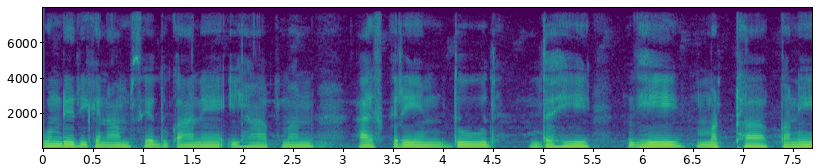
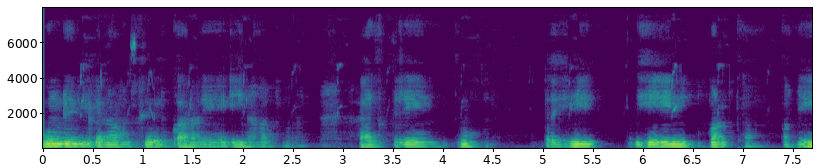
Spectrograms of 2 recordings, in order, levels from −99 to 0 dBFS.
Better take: first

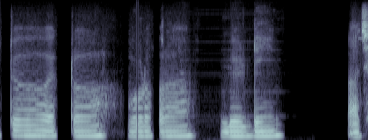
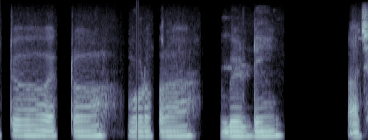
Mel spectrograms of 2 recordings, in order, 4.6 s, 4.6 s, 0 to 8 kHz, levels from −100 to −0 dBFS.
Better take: second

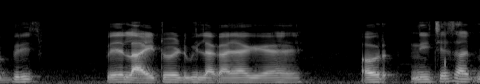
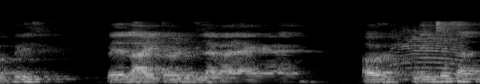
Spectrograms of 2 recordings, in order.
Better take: first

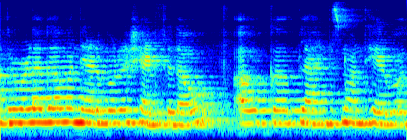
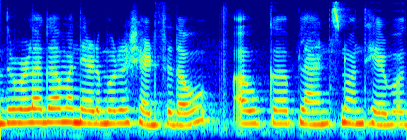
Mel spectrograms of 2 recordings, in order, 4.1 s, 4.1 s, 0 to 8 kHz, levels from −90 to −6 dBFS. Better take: second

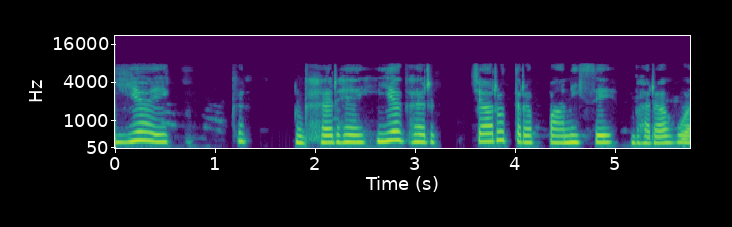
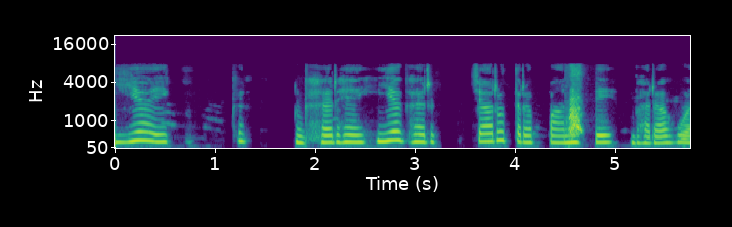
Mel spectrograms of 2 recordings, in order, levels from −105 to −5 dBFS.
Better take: first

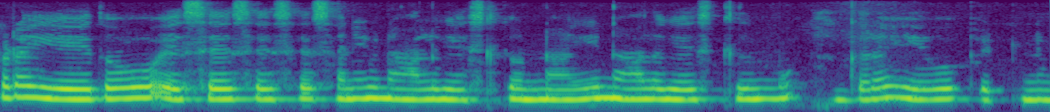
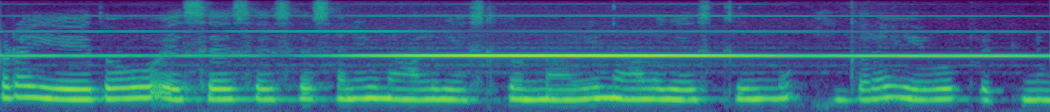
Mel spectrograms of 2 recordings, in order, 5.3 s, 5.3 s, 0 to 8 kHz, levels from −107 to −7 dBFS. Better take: first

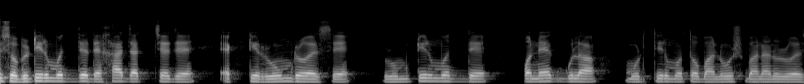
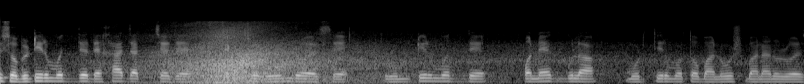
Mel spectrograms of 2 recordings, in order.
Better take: first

